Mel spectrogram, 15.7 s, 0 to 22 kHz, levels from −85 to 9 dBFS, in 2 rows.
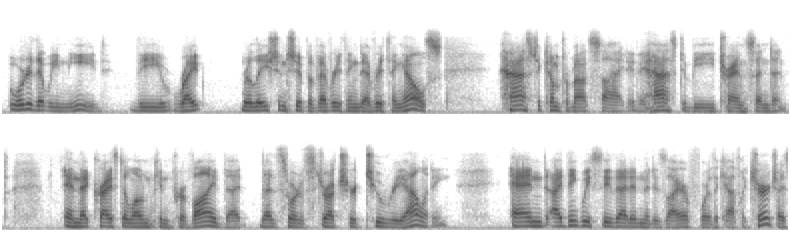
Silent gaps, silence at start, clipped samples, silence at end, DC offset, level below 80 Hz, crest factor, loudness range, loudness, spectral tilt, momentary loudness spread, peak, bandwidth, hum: none; 0.05 s; under 0.1%; 0 s; under 0.1%; -64 dBFS; 20 dB; 2 LU; -25 LUFS; -5 dB/octave; 10 LU; -6 dBFS; 8.4 kHz; none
